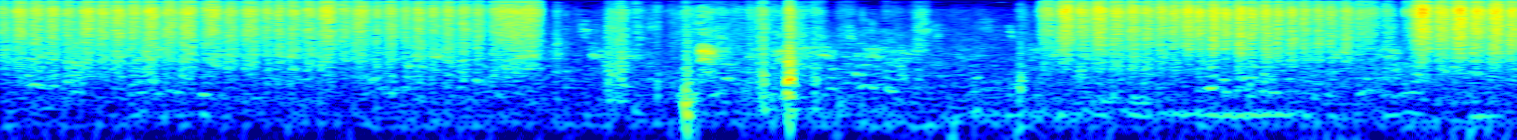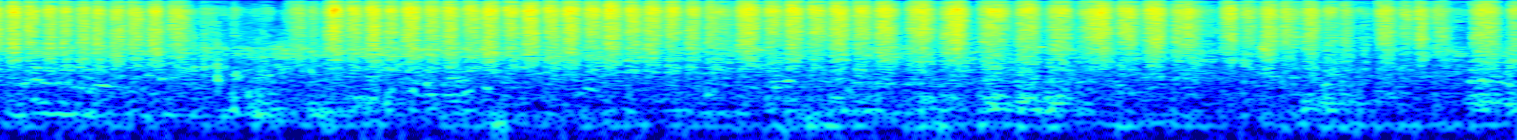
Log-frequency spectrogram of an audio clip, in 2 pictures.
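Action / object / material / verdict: scrape / wet synthetic carpet rug / synthetic fibre / none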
